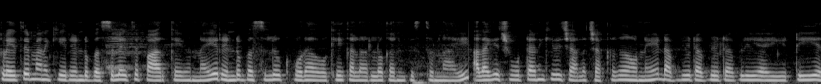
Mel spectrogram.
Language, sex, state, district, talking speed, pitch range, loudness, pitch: Telugu, female, Andhra Pradesh, Visakhapatnam, 160 wpm, 195-215 Hz, -22 LUFS, 205 Hz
